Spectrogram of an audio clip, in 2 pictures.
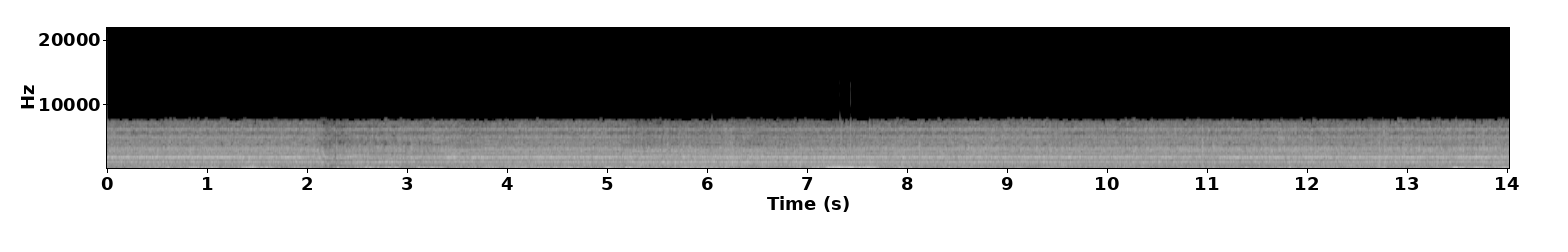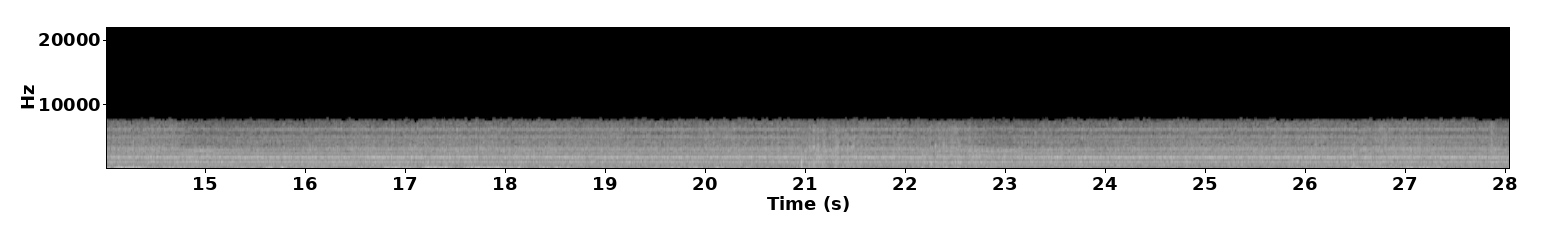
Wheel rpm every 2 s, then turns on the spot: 160, 140, 160, 160, 160, 160, 160, 160, 160, 160, 160, 160, 160, 160.
none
